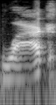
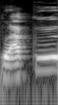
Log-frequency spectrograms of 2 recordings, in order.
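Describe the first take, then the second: First: It is said with an English pronunciation. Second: It is said with a Japanese pronunciation. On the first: This is how the foreign speaker said it. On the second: This is the expected local pronunciation. "They didn't say blacku"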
